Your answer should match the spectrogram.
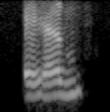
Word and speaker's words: Ann: Ann Murray. – Is that spelled with an E or just A-N-N? – A-N-N.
